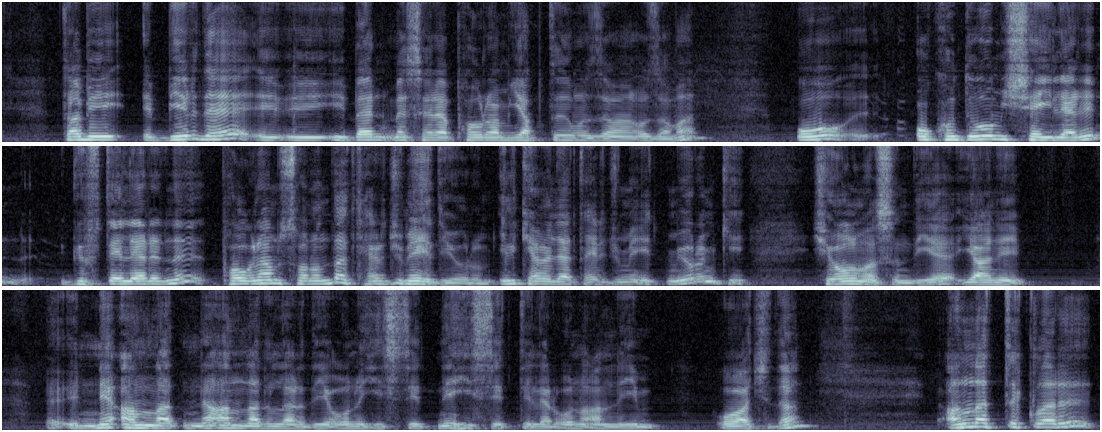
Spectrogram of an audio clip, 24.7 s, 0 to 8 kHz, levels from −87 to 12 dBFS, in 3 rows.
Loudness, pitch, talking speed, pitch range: -14 LUFS, 145 Hz, 100 wpm, 120-165 Hz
